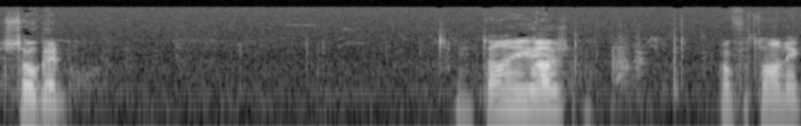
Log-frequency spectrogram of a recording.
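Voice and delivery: talking with mouth full. Tasting the steak and praising the seasoning, talking while eating. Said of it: "I'm talking while I'm eating".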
